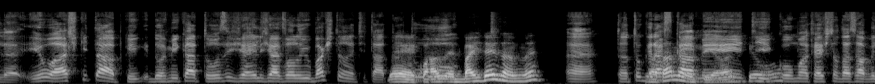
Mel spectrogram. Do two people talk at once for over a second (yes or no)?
yes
